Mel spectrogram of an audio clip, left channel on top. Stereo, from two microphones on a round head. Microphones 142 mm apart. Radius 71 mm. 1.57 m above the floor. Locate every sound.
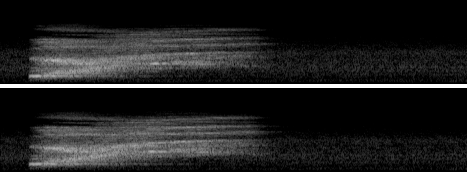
0.3 s a shout: 30° left (ahead or behind), 1.1 m; by 2.6 s 65° right (ahead or behind), 3 m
